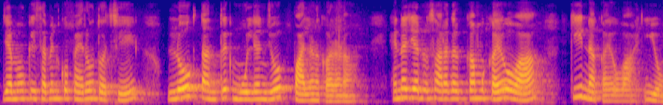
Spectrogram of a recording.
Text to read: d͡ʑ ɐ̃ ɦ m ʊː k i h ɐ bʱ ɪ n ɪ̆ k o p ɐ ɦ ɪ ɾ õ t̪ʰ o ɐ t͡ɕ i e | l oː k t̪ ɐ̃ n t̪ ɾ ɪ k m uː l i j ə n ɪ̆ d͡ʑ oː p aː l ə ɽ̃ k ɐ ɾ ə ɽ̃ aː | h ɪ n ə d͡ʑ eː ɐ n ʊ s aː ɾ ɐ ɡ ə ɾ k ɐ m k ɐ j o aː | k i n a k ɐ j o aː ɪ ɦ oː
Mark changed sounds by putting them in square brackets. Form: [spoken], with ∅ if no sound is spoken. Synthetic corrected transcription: d͡ʑ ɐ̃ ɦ m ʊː k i [s] ɐ bʱ ɪ n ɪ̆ k o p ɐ ɦ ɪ ɾ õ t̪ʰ o ɐ t͡ɕ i e | l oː k t̪ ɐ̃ n t̪ ɾ ɪ k m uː l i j ə n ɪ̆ d͡ʑ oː p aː l ə ɽ̃ k ɐ ɾ ə ɽ̃ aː | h ɪ n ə d͡ʑ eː ɐ n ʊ s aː ɾ ɐ ɡ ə ɾ k ɐ m k ɐ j o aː | k i n [ɐ] k ɐ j o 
